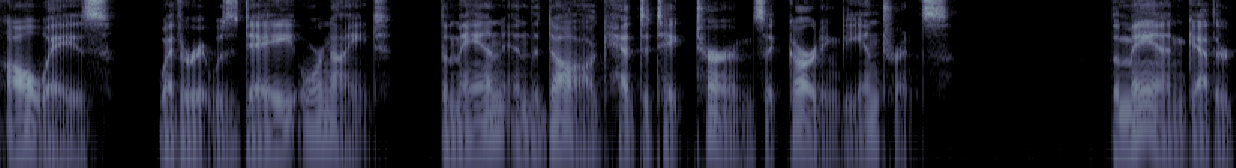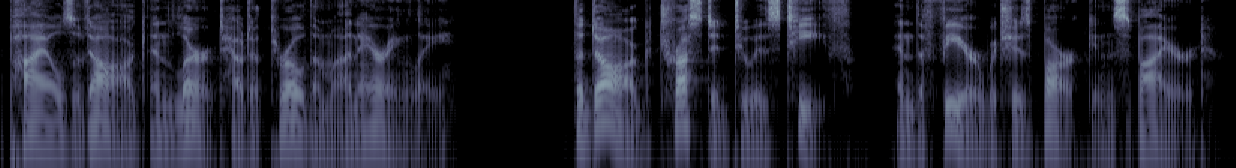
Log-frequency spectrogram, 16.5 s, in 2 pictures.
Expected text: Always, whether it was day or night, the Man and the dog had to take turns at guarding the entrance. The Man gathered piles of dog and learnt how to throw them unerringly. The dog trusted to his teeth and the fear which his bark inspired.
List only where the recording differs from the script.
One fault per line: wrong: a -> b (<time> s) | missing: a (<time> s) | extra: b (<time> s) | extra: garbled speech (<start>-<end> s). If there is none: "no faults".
no faults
